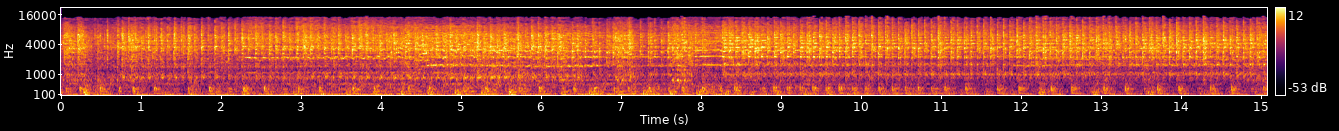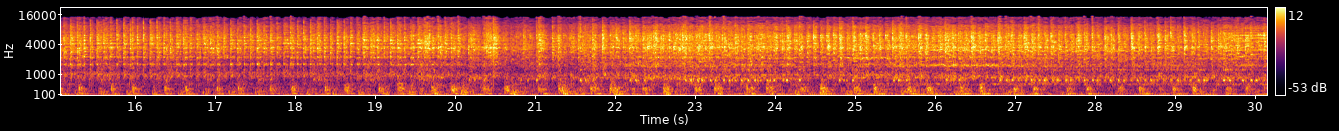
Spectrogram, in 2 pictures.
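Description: Traditional temple ritual music: drums beaten fast and without pause, with a high, wavering wind-instrument melody held over them.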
